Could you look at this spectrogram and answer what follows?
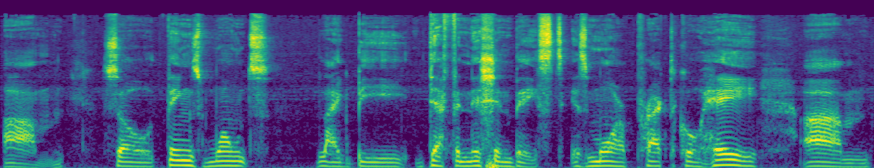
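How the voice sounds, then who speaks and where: Man, low voice, mellow tone, casual talk to camera, relaxed, lots of ums. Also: drawn-out words, slightly rough. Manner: relaxed, chatty, many fillers. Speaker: vlogger reviewing a certification exam.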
